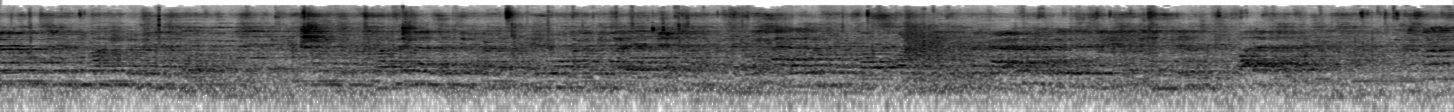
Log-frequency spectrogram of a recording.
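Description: Young children chatter and call out in an echoing indoor hall.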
